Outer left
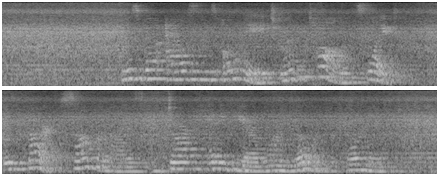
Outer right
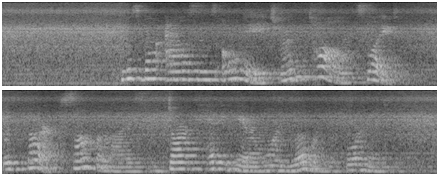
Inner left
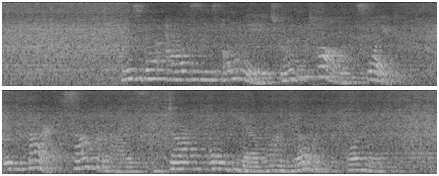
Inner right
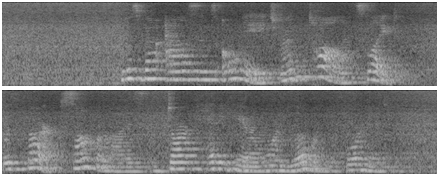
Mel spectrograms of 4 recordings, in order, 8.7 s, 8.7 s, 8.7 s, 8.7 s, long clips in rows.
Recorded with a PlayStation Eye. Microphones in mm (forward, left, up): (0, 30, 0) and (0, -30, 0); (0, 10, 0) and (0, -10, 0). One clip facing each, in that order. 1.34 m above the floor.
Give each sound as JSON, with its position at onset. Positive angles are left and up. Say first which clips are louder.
{"t": 1.2, "sound": "a woman speaking", "louder": "outer right 3 dB, inner right 6 dB", "side_deg": -35, "distance_m": 2.5}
